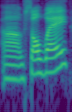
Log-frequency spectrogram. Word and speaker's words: Salve: Oh, V's are pronounced like W. So you don't say, for example, let's see, what's the thing is Solvay. Solvay is spelled Salve, but the V is pronounced like a W.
